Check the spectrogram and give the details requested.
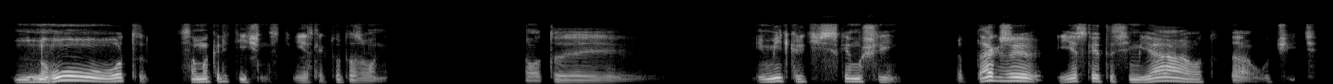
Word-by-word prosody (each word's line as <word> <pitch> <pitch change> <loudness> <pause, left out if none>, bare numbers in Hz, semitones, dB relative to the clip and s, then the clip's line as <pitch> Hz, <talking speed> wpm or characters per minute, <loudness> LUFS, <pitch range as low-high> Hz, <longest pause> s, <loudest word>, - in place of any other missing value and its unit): Н 110 +1 -3
ну 170 - +6
вот, 155 +2 -1 0.4
самокритичность, 130 +1 -3
если 100 0 -3
кто-то 105 0 -11
звонит. 95 -2 -10 1.4
Вот, 90 +3 -11
э 95 -4 -8 1.1
иметь 145 +7 0
критическое 130 +1 +1
мышление. 135 -5 -1 0.5
А - - -15
также, 165 -1 +4
если 145 +5 0
это 120 -3 -10
семья, 140 +8 +1
вот 120 -1 -10
да, - - -5
учить. - - -9
125 Hz, 90 wpm, -21 LUFS, 100-150 Hz, 1.4 s, ну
